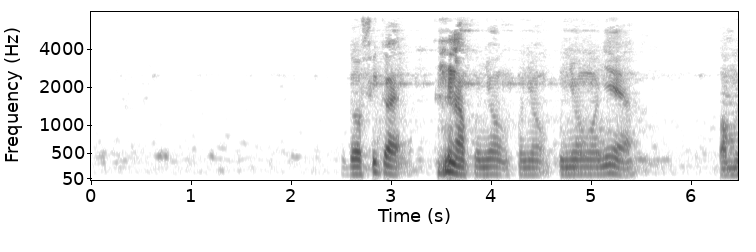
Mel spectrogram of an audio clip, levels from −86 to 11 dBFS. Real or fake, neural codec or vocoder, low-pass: real; none; 7.2 kHz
